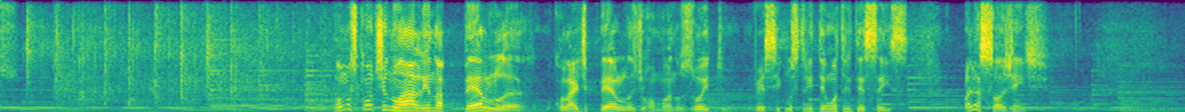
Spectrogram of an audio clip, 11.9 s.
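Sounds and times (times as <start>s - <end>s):
crowd applause: 0.2s - 3.6s
speech: 3.3s - 10.5s.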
